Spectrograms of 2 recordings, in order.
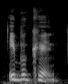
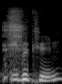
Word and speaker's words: Ibukun: Ibukun. Ibukun, I also go by IBK. I saw that. So first I'm going to try Ibukun, right?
